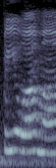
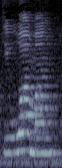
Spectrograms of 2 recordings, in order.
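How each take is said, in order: First: The word ends on a vowel. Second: The word ends with an n sound. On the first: The reader stops on this word. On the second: The reading continues without a stop.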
